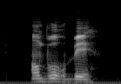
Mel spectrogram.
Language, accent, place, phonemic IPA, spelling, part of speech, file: French, France, Lyon, /ɑ̃.buʁ.be/, embourber, verb, LL-Q150 (fra)-embourber.wav
- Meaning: 1. to get stuck in the mud 2. to get bogged down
